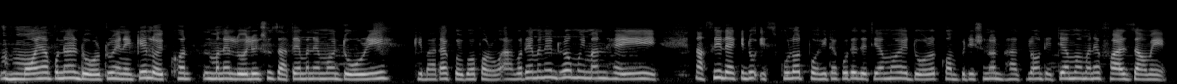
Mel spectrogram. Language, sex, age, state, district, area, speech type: Assamese, female, 18-30, Assam, Sivasagar, urban, spontaneous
